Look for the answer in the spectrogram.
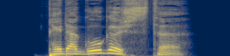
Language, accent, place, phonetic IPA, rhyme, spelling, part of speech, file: German, Germany, Berlin, [pɛdaˈɡoːɡɪʃstə], -oːɡɪʃstə, pädagogischste, adjective, De-pädagogischste.ogg
- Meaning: inflection of pädagogisch: 1. strong/mixed nominative/accusative feminine singular superlative degree 2. strong nominative/accusative plural superlative degree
